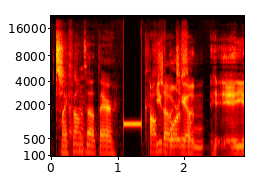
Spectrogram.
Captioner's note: beep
